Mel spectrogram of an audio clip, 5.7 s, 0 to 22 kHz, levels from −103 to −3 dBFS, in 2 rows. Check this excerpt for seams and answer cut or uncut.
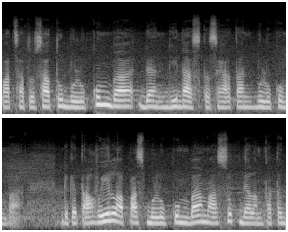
cut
